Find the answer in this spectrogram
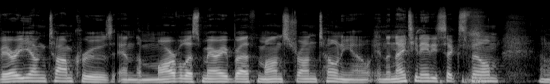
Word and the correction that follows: Mastrantonio: Because that's not how you say it. You don't say a monster. – Monstrantonio. – Monstrantonio. – I believe it's Mastrantonio. – Monster? – There's an N in it? M-A-S-T-R-A-N.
